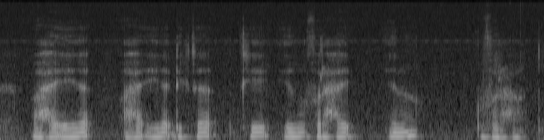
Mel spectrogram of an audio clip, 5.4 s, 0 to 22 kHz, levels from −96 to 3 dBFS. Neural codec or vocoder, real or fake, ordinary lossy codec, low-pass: vocoder, 44.1 kHz, 128 mel bands every 256 samples, BigVGAN v2; fake; none; none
